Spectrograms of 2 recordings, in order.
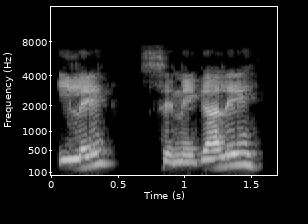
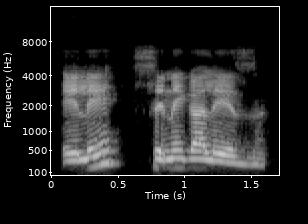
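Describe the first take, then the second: First: "sénégalais" ending in an open e, s silent; masculine sénégalais. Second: "sénégalaise" ends in a z sound, "say-nay-gah-LEZ"; feminine with z ending. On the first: Teacher modelling the masculine with silent ending. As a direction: let "sénégalais" end on an open e. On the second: Teacher modelling the feminine ending in z. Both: Shown as a demonstration. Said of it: "la A y la I suena E".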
